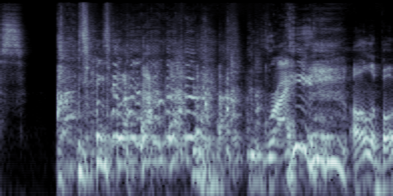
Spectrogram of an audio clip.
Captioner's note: everyone laughs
